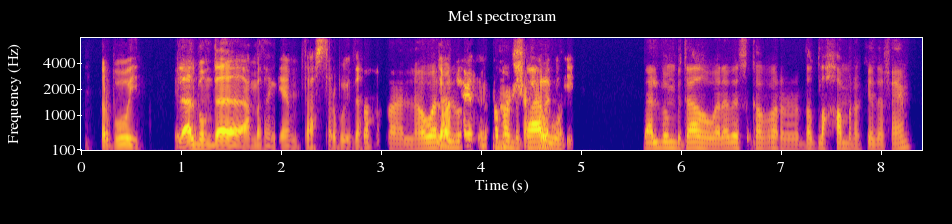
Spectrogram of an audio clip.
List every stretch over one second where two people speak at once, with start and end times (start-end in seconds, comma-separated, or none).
3.6-4.8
